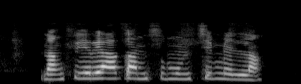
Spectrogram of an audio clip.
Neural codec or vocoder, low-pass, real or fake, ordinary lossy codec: none; 7.2 kHz; real; AAC, 32 kbps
